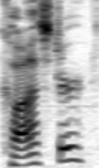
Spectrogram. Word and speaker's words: Koster: okay hey say your name for me and spell it for me Oh my name is coaster Kos ter Los Angeles California I'm an aerial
